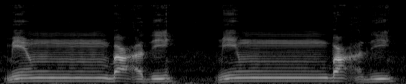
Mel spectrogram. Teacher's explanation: hendaklah ditukarkan bunyi Nun kepada bunyi mim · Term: iqlab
